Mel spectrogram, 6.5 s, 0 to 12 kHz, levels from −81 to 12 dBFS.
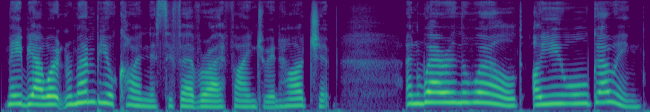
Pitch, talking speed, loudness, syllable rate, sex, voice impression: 235 Hz, 205 wpm, -18 LUFS, 5.3 syllables/s, female, feminine, slightly adult-like, slightly intellectual, calm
